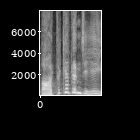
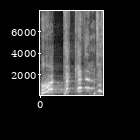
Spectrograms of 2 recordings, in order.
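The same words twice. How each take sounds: First: It is said flatly, without much energy. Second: It is said with intense, rising passion. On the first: The speaker calls it wrong. "이러지 마시고" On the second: The speaker calls it right. "끌어오르는"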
